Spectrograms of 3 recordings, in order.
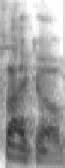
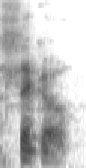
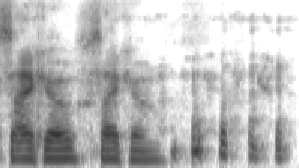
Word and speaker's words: Psycho: Yeah, I was gonna say it's pronounced psycho, by the way. It's not sicko. Oh, is that? Did I get it wrong? Yeah, you said sicko, dude.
